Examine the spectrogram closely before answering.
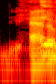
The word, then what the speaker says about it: Ada: It's only Ada when I'm in Europe because Italians will never, ever stop pronouncing it the Italian way. But it's Ada when I'm in the US because that's what my parents do.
